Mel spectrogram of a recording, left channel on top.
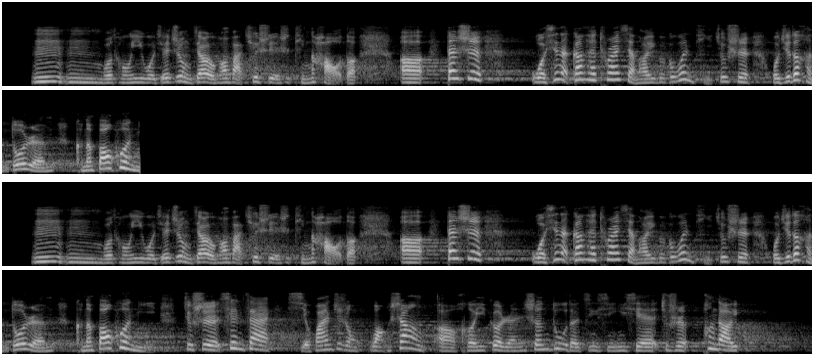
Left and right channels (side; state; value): left; drops out; at 9.5 s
